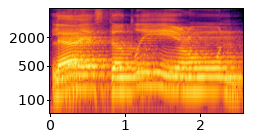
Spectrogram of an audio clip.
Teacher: ത്വാഇന് കസ്റുണ്ട്, തഫ്ഖീം കുറഞ്ഞ തഫ്ഖീമാണ്, ഏറ്റവും താഴെ ലെവലിലുള്ള തഫ്ഖീം.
